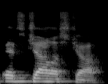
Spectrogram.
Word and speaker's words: Jalasjaa: It's Jalasjaa. Jalasjaa. Jalasjaa, Sorry about that. I butchered that a bit.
